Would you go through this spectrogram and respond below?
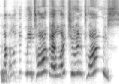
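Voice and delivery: shrill screaming, pitched very high. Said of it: "stop screaming".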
